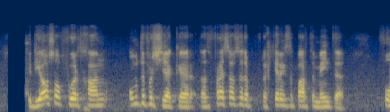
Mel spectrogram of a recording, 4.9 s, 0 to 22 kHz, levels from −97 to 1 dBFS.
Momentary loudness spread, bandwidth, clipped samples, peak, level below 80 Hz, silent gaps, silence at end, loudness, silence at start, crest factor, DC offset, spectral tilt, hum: 9 LU; 9.6 kHz; under 0.1%; -4 dBFS; -56 dBFS; none; 0 s; -21 LUFS; 0.3 s; 18 dB; under 0.1%; -5.5 dB/octave; none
